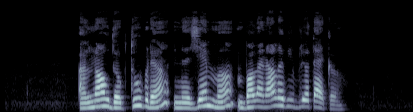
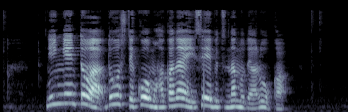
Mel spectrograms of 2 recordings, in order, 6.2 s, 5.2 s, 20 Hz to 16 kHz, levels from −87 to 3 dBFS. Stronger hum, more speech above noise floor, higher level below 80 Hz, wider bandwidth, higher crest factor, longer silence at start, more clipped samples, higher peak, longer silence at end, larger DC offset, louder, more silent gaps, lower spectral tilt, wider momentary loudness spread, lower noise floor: neither; first, 55 dB vs 46 dB; second, -78 dBFS vs -66 dBFS; second, 9.2 kHz vs 11.5 kHz; about the same, 20 dB vs 20 dB; first, 1.2 s vs 0.7 s; neither; about the same, -4 dBFS vs -2 dBFS; first, 1.1 s vs 0.95 s; neither; about the same, -22 LUFS vs -20 LUFS; neither; first, -7.5 dB/octave vs -4 dB/octave; second, 8 LU vs 14 LU; first, -77 dBFS vs -66 dBFS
